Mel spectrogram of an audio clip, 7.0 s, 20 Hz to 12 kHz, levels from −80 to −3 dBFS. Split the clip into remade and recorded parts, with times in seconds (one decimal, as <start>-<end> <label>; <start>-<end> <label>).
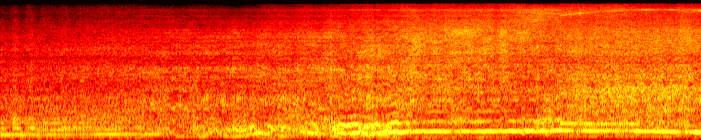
0.0-1.4 recorded; 1.4-5.6 remade; 5.6-7.0 recorded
